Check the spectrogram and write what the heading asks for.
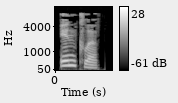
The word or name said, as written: inclip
